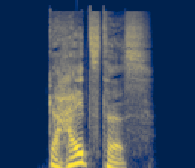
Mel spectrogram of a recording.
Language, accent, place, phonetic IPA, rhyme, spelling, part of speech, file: German, Germany, Berlin, [ɡəˈhaɪ̯t͡stəs], -aɪ̯t͡stəs, geheiztes, adjective, De-geheiztes.ogg
- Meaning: strong/mixed nominative/accusative neuter singular of geheizt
